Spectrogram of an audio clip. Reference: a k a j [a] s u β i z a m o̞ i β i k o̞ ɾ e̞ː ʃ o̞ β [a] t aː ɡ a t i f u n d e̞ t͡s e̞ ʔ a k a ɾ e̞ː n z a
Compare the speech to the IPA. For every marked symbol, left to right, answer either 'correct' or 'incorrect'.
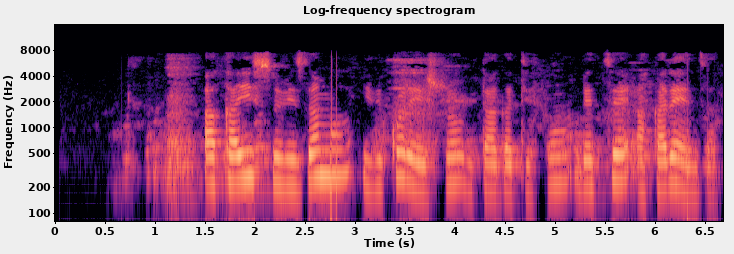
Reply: incorrect, incorrect

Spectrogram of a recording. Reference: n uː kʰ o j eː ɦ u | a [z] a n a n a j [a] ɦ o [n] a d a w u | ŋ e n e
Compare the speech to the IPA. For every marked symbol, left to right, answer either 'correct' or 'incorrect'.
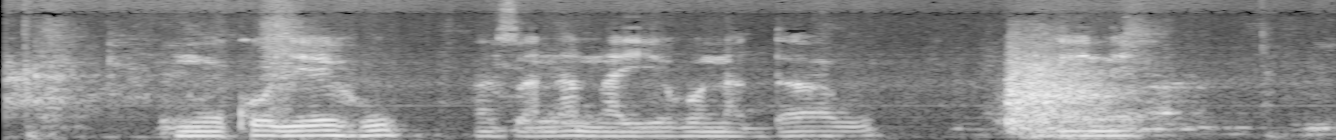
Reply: correct, incorrect, correct

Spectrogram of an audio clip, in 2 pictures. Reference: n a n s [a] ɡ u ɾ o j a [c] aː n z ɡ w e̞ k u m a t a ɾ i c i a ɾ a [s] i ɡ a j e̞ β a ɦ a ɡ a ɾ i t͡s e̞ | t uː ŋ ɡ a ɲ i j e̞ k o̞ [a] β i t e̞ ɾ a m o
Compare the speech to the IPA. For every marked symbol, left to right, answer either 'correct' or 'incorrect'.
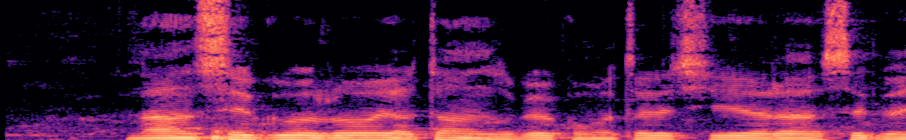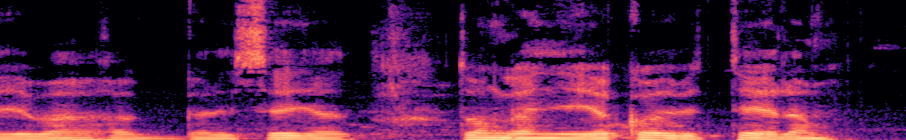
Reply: incorrect, incorrect, correct, incorrect

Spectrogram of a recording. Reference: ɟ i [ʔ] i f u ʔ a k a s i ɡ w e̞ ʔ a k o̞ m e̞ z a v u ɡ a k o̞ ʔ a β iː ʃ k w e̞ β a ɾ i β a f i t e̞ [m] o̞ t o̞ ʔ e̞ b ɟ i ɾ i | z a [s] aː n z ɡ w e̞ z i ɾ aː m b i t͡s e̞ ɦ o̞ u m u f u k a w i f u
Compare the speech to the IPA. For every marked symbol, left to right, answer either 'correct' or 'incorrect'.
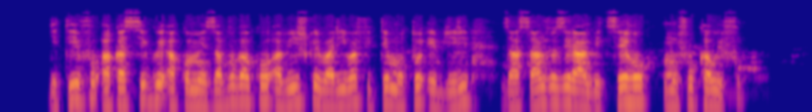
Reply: incorrect, correct, correct

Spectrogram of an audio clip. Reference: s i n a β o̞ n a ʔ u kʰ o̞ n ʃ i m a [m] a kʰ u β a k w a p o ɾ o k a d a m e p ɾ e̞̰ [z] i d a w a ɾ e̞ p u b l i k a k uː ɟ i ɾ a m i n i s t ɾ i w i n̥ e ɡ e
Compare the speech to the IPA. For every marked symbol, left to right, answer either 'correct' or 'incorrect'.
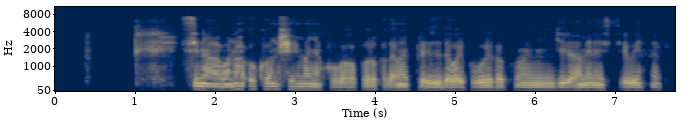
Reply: incorrect, correct

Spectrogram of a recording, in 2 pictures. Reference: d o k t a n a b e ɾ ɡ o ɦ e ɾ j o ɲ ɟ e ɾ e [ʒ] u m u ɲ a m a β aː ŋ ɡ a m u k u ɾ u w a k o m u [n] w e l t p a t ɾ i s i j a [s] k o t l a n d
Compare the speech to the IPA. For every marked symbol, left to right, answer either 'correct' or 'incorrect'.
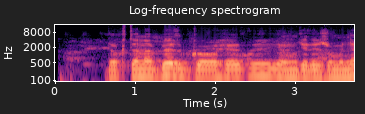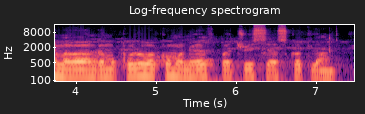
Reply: correct, correct, correct

